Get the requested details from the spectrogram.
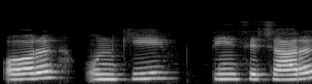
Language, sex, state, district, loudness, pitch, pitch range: Hindi, female, Chhattisgarh, Bastar, -17 LUFS, 245 Hz, 235-275 Hz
